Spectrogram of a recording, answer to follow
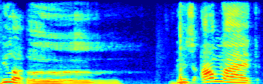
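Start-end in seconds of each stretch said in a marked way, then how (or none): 0.3-1.2 imitated long, sucking gasp; revival gasp. Imitating the man coming back to life, big gasp. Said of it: "He comes back to life".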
